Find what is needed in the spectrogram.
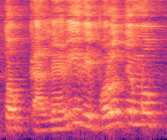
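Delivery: ordinary talk, nothing marked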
